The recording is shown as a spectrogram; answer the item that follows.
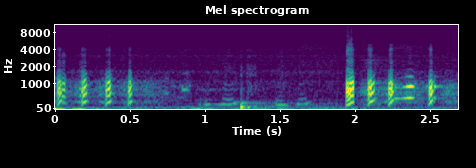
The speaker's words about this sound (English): If you need a pet to be sat or walked or fed, like these chickens here. Oh, Peter. I think that's Peter, Peter. And there's 2 other names I forgot. There's 3 beautiful chickens.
